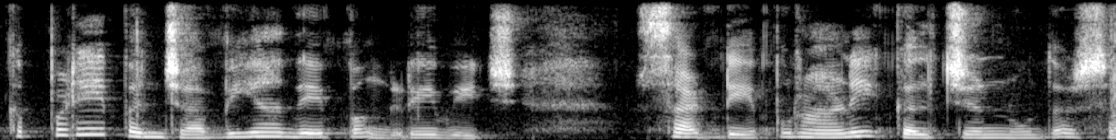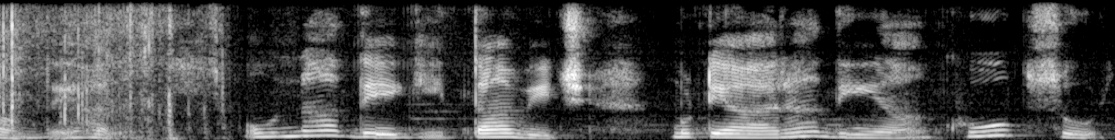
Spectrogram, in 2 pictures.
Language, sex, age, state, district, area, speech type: Punjabi, female, 45-60, Punjab, Jalandhar, urban, spontaneous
